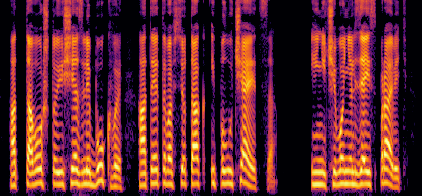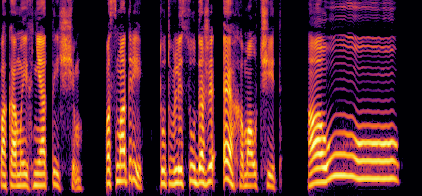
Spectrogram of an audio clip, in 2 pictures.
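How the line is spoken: Loud shout. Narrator (Russian): громко крикнул Мудрослов

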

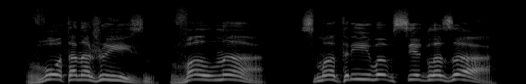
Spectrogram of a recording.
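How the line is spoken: Shouting. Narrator (Russian): Он кричал

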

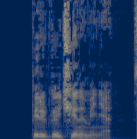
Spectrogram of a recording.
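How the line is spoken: Calm reply. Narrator (Russian): спокойно ответил Титов

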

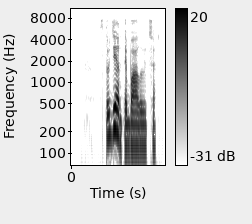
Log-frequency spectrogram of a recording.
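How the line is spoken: Through gritted teeth. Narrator (Russian): процедил Трот

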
